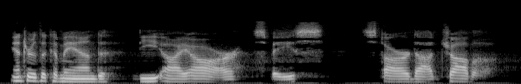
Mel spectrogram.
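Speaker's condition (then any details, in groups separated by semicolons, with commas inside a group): No condition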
